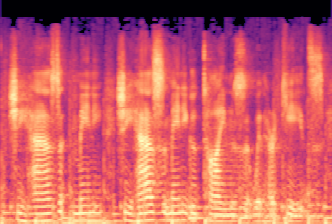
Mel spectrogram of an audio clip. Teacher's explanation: es la pronunciación de has va con Z. Times va con Z. Después de la M viene la Z. Kids. Después de la D también sigue la Z, ¿ok?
